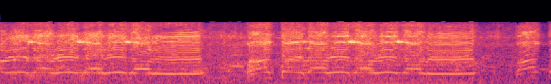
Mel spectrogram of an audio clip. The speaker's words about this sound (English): Various destinations are announced over a megaphone at a bus station in Lagos.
